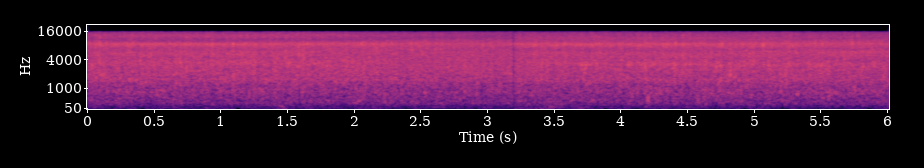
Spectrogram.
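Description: Small waterfall spilling over a sandstone ledge into a rock pool: steady splashing of falling water.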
